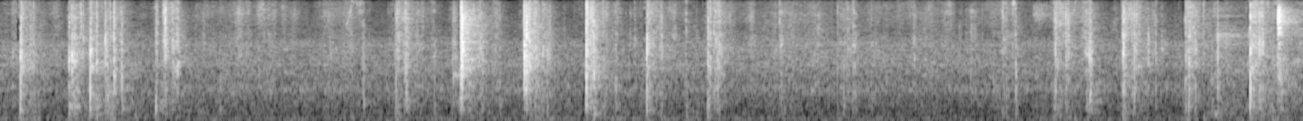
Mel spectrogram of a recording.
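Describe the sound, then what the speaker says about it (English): A tarot card deck being shuffled and cut, sharp papery riffles and snaps in irregular bursts, close and fairly crisp, with short quiet gaps between clusters. "Let's go ahead and cut the deck here."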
